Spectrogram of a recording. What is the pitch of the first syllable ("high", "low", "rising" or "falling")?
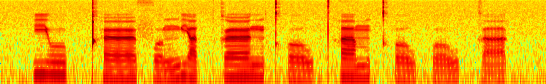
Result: high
